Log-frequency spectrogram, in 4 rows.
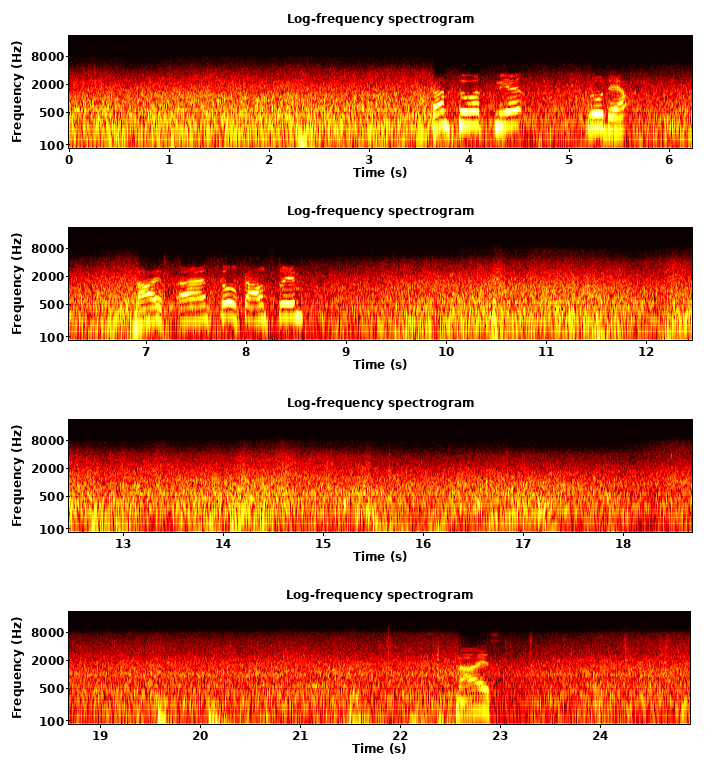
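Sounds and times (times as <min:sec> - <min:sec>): whitewater rushing: 0:00.0 - 0:24.9
low thumps: 0:08.8 - 0:24.4.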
